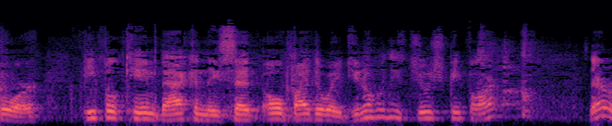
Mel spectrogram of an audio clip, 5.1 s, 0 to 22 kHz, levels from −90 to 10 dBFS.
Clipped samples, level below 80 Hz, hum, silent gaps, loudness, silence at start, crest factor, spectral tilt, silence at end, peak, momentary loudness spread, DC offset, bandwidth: under 0.1%; -74 dBFS; none; none; -28 LUFS; 0 s; 18 dB; -5 dB/octave; 0 s; -10 dBFS; 10 LU; under 0.1%; 11 kHz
